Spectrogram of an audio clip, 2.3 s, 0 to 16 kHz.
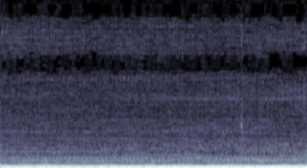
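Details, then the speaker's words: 1968 Plymouth Barracuda drag car electric fuel pump after adding a return line with a Moroso fuel log and relocating the regulator, pressure just under 6.5: a low, steady, even hum with no surging or whine, quieter than before. "Can you hear the difference in the sound of the pump? Let me get back there so you can listen to it. That's so much nicer, quieter."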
